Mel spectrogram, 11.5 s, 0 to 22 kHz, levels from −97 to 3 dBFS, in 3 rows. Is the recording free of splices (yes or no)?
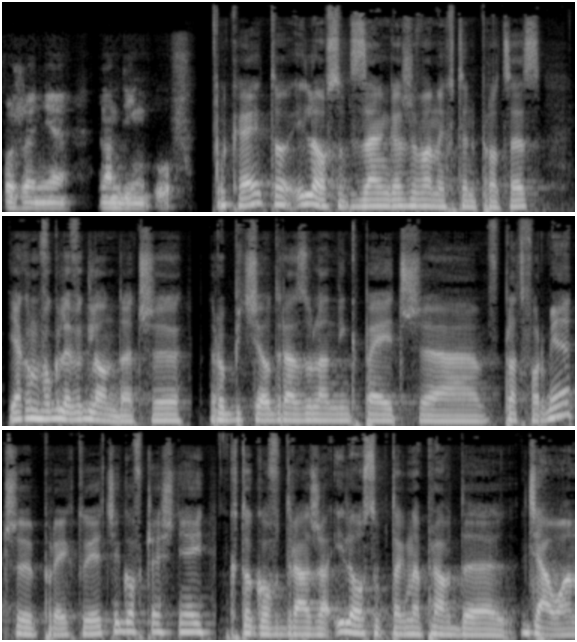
no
